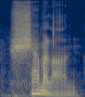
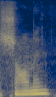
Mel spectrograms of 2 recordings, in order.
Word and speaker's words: Shyamalan: By M. Night Shyamalan. It's not Shaman.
